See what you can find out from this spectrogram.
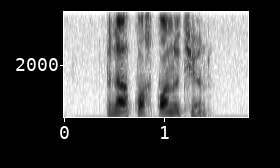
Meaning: nature protection, conservation
- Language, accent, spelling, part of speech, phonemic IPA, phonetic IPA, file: Armenian, Eastern Armenian, բնապահպանություն, noun, /bənɑpɑhpɑnuˈtʰjun/, [bənɑpɑhpɑnut͡sʰjún], Hy-բնապահպանություն.ogg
